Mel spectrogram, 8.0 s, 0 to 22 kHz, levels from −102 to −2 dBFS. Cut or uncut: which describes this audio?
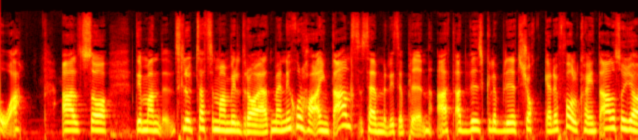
uncut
